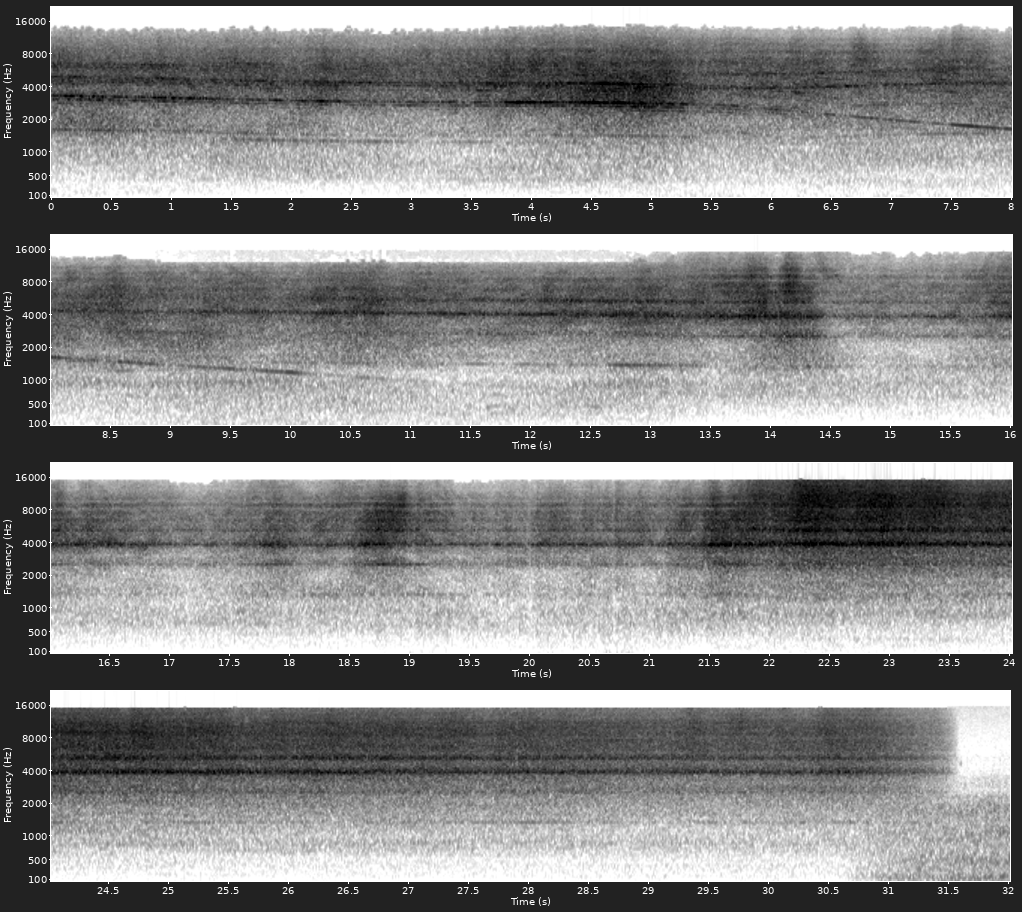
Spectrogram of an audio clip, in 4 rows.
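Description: F-35B's Pratt & Whitney F135 jet engine running at low power on the ground, a high-pitched whine with rushing exhaust noise. Over the first ten seconds the whine falls steadily in pitch, then a steady high whine holds through the rest.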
